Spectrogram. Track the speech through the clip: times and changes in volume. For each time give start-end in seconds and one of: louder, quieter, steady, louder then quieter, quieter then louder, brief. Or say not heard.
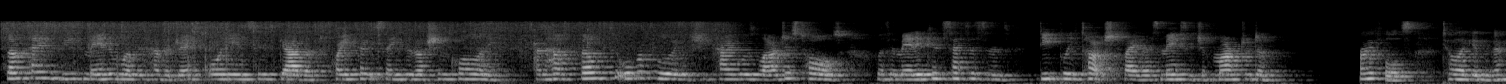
0.0-12.8 steady
13.6-15.0 brief.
